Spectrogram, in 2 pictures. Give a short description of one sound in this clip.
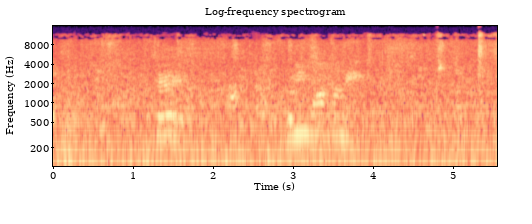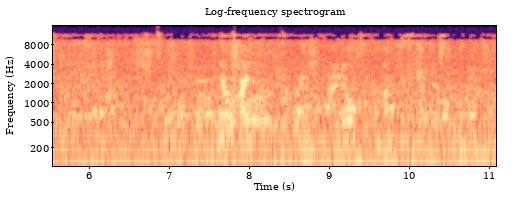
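Adults talk and chatter nearby.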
